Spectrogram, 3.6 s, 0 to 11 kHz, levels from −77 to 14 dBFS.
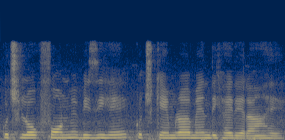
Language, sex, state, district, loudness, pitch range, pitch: Hindi, female, Arunachal Pradesh, Lower Dibang Valley, -16 LUFS, 200-225 Hz, 215 Hz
